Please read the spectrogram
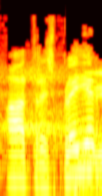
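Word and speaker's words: A3Player: en A3 Player Premium, lo he dicho bien, ¿no? A3 Player sí, Premium. – Perfecto.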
